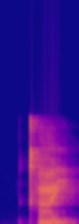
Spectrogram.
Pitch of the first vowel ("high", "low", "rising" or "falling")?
falling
